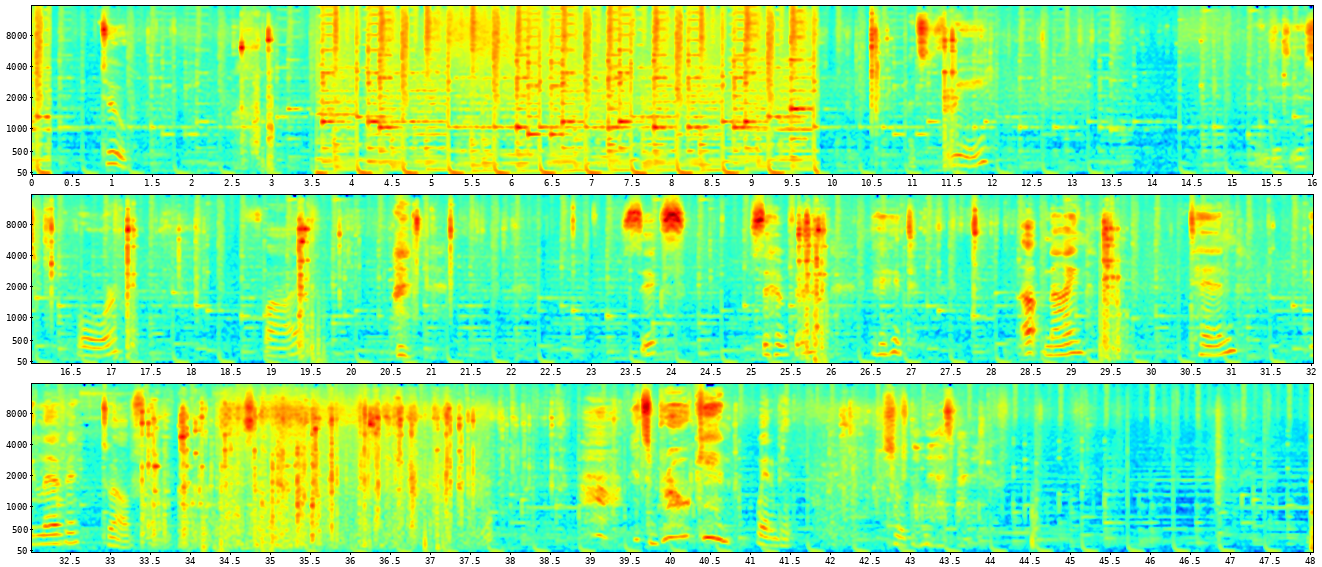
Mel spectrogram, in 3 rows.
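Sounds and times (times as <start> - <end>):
background music with steady beat: 0.0 - 48.0
wooden puzzle pieces clicking: 10.2 - 10.8, 19.3 - 22.1, 33.4 - 39.4.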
